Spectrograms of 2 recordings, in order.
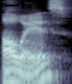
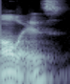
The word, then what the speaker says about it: always: always which becomes I'm always next is always and on which becomes always on note that the S at the end of always is pronounced like a Z always not always but all ways we'll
